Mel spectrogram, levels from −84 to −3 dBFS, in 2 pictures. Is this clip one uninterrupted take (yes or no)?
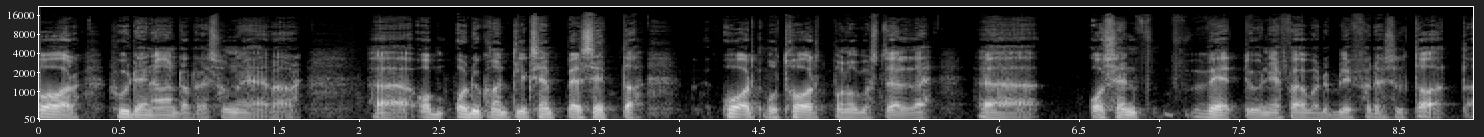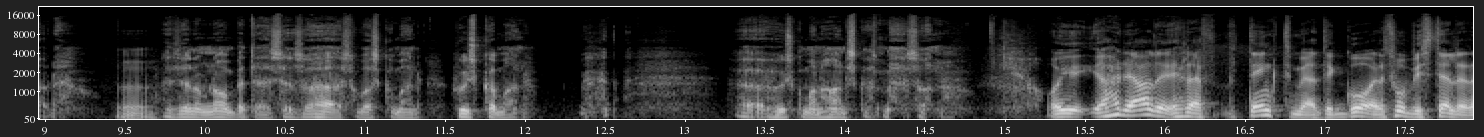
yes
